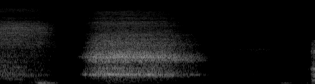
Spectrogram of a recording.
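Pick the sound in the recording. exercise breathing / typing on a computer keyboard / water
exercise breathing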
